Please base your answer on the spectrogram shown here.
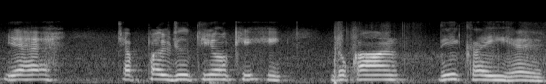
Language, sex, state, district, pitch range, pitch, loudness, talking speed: Hindi, female, Haryana, Charkhi Dadri, 210-225 Hz, 220 Hz, -16 LUFS, 90 wpm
